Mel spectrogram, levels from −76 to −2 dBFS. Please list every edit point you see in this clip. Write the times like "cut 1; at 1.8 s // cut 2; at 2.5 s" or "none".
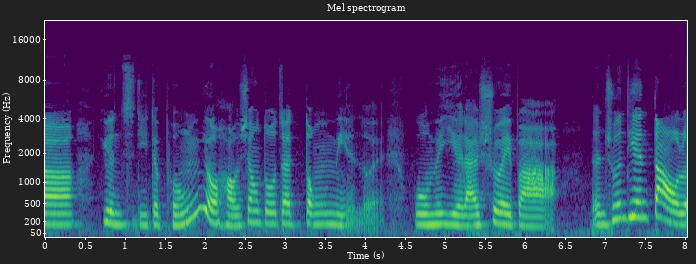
none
